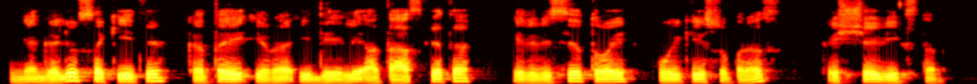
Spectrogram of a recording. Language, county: Lithuanian, Vilnius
